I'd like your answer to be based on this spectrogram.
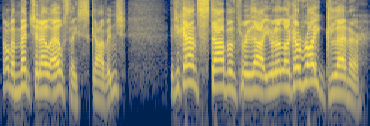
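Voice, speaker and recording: High, forceful, mean commando. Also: male voice, lively intonation, a little fast, no echo, clean studio sound, heavily acted. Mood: harsh, scornful. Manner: blunt, coarse, barking. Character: mean, foul-mouthed male Allied commando, hard and scornful. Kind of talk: video game unit voice lines.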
